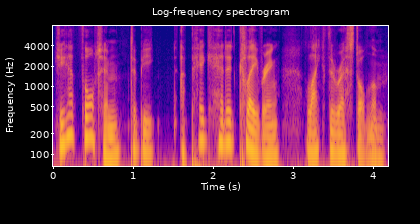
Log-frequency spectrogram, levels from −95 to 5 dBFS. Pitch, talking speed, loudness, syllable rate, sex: 110 Hz, 200 wpm, -19 LUFS, 5.3 syllables/s, male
